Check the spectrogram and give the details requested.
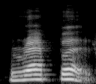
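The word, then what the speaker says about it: wrapper: तो यहां पर देखें रैपर। रैपर। अब यहां पे डब्ल्यू जो है प्रोनाउंस नहीं हो रहा।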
